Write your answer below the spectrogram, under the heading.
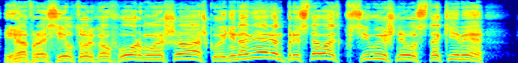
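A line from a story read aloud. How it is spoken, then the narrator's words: Confused, faltering. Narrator (Russian): окончательно запутался Иван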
